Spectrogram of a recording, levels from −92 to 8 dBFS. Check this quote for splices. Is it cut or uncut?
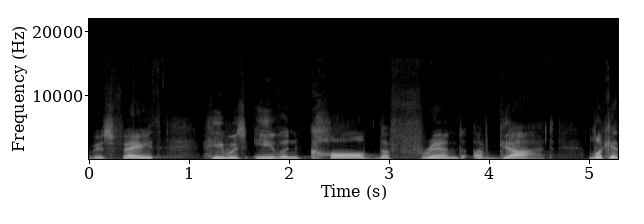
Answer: uncut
